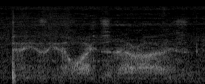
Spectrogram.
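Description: A person whispering softly, with a sharp click just after the start.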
